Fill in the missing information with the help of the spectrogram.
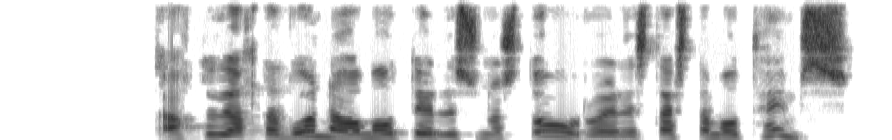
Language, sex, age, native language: Icelandic, female, 50-59, Icelandic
